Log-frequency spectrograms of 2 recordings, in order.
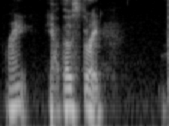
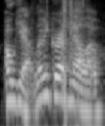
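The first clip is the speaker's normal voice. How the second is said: ordinary talk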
